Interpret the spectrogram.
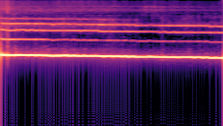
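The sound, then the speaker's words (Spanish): A single shrill, excited scream, a reaction to a message inviting the screamer to voice-dub a Sony Pictures film, held at one piercing high pitch for about three seconds, loud and steady, sagging slightly in pitch before cutting off abruptly, with nothing else audible. “perdón si este grito los dejó sordos. Pero esa fue mi reacción genuina.”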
